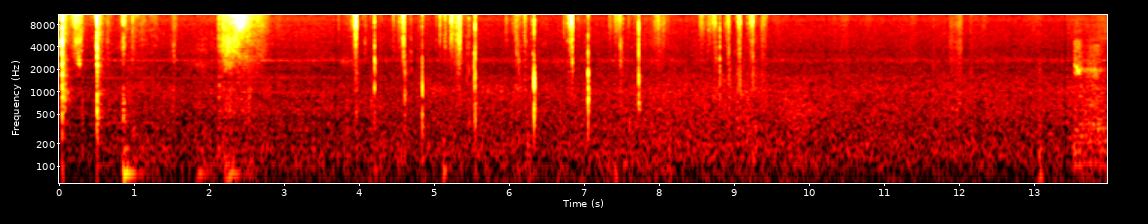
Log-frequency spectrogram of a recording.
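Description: Tarot cards are shuffled with a soft, continuous riffle, then single cards are flicked and laid down in a run of sharp, quick taps, close and alone without talk.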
